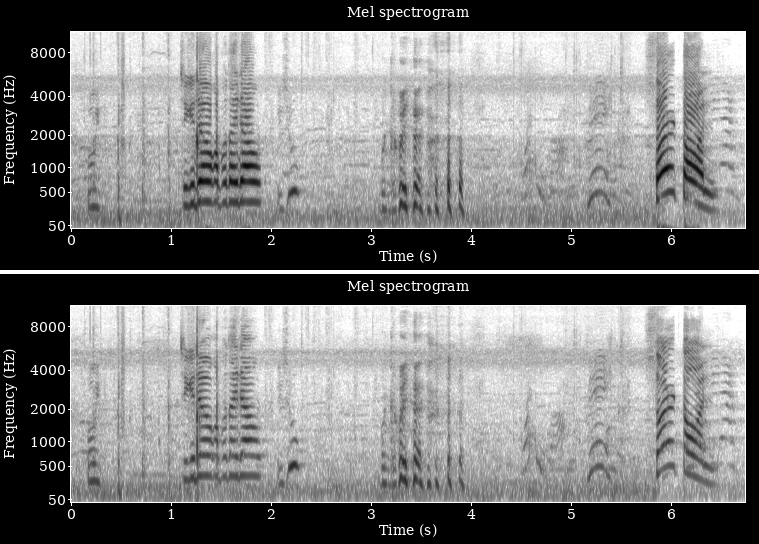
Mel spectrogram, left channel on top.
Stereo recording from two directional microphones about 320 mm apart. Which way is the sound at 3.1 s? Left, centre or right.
Right.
